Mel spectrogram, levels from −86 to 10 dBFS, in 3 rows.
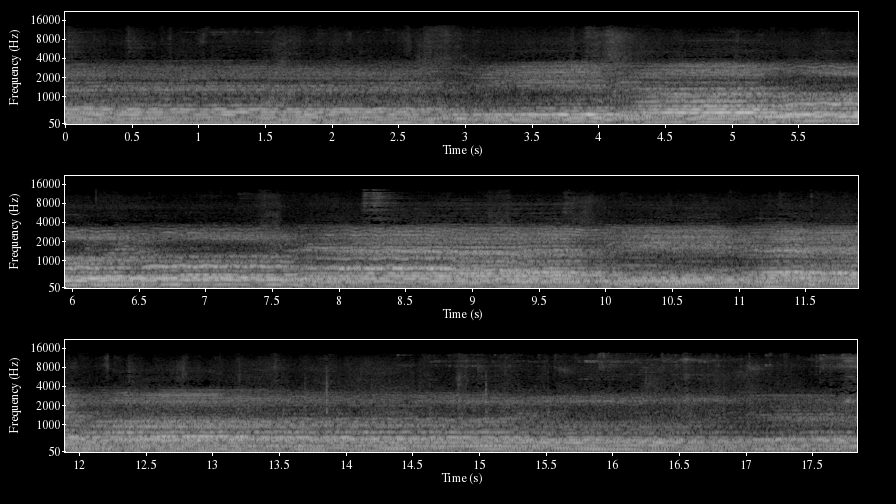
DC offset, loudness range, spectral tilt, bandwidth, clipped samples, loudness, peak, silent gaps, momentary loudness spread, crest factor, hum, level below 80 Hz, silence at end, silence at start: under 0.1%; 6 LU; -6.5 dB/octave; 13.5 kHz; under 0.1%; -26 LUFS; -12 dBFS; none; 8 LU; 14 dB; none; -46 dBFS; 0 s; 0 s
